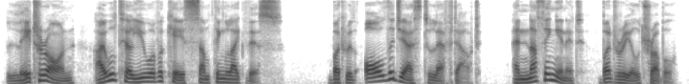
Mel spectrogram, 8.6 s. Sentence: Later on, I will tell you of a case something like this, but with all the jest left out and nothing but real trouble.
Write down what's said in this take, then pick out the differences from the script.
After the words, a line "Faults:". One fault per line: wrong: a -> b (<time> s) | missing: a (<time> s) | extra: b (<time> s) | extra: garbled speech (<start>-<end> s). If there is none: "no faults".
Later on, I will tell you of a case something like this, but with all the jest left out and nothing in it but real trouble.
Faults:
extra: in it (7.0 s)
